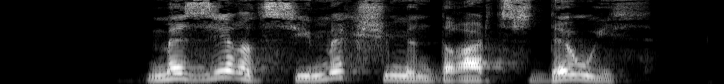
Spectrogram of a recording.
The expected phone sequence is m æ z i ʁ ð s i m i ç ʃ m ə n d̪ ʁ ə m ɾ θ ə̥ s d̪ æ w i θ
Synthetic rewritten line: m æ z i ʁ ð s i m æ ç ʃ m ə n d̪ ʁ ə ɾ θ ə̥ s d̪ æ w i θ

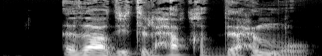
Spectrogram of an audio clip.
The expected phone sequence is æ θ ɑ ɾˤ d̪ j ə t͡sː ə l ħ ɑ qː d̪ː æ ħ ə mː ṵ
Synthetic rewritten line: æ ð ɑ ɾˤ d̪ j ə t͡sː ə l ħ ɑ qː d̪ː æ ħ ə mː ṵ

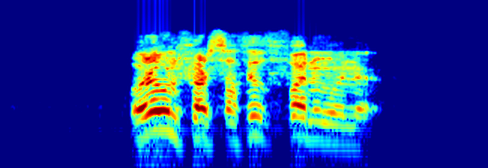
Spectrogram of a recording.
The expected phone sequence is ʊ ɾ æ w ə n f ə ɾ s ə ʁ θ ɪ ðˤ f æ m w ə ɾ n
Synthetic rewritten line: ʊ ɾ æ w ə n f ə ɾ s ə ʁ θ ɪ ðˤ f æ n w ə n

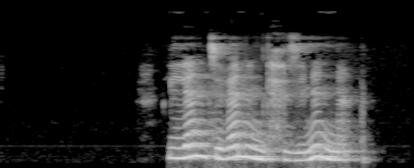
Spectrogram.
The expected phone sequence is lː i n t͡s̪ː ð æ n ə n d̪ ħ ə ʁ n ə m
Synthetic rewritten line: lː æ n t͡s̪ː v æ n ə n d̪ ħ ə z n ə n

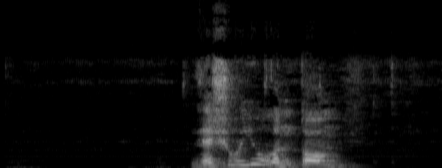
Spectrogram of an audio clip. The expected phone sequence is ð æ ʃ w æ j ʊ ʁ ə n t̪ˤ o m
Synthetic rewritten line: ð æ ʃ w i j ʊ ʁ ə n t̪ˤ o m

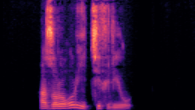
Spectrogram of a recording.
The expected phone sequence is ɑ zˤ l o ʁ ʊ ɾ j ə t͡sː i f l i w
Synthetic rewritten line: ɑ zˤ ɾ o ʁ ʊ ɾ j ə t͡sː i f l i w

